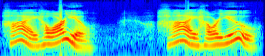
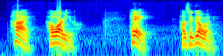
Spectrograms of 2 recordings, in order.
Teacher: A more masculine intonation is shorter and moves downward. · Shown in: second take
